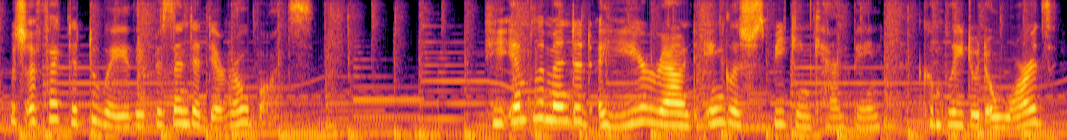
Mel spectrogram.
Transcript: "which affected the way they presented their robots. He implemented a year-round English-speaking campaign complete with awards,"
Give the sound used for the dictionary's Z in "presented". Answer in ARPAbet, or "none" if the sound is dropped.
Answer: Z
